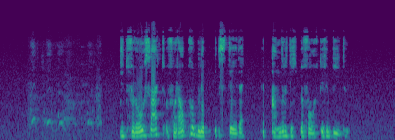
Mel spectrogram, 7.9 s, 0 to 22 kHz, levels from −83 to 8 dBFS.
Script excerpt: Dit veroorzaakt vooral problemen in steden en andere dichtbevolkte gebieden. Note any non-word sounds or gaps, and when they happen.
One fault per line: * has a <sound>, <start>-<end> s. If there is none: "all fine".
* has a bark, 0.5-2.1 s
